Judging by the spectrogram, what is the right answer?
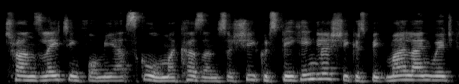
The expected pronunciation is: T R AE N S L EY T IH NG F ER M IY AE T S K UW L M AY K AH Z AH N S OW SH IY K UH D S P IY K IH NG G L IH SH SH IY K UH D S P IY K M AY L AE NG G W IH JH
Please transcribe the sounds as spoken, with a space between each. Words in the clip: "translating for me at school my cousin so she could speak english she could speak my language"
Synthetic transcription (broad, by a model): T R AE N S L EY T IH NG F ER M IY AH T S K UW L M AY K AH Z AH N S OW SH IY K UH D S P IY K IH NG G L IH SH SH IY K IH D S P IY K M AY L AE NG G W IH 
